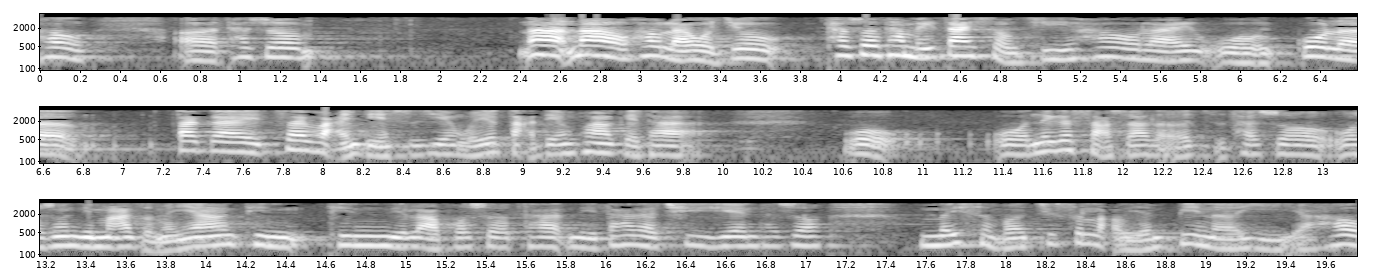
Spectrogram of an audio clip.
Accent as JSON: {"language": "Chinese", "country": "China"}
